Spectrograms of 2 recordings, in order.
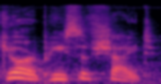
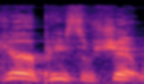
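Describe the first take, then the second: First: Higher mock British lilt; UK accent. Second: Said in the usual way. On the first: Shown as a demonstration. Translator output for a UK listener, British accent. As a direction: lightly put on a UK accent with "shite". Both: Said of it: "talking to someone in the U K".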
